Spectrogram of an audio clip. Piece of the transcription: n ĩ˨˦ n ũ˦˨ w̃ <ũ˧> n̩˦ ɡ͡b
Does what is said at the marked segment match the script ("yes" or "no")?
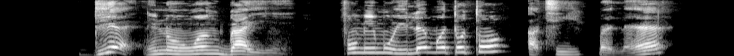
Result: no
